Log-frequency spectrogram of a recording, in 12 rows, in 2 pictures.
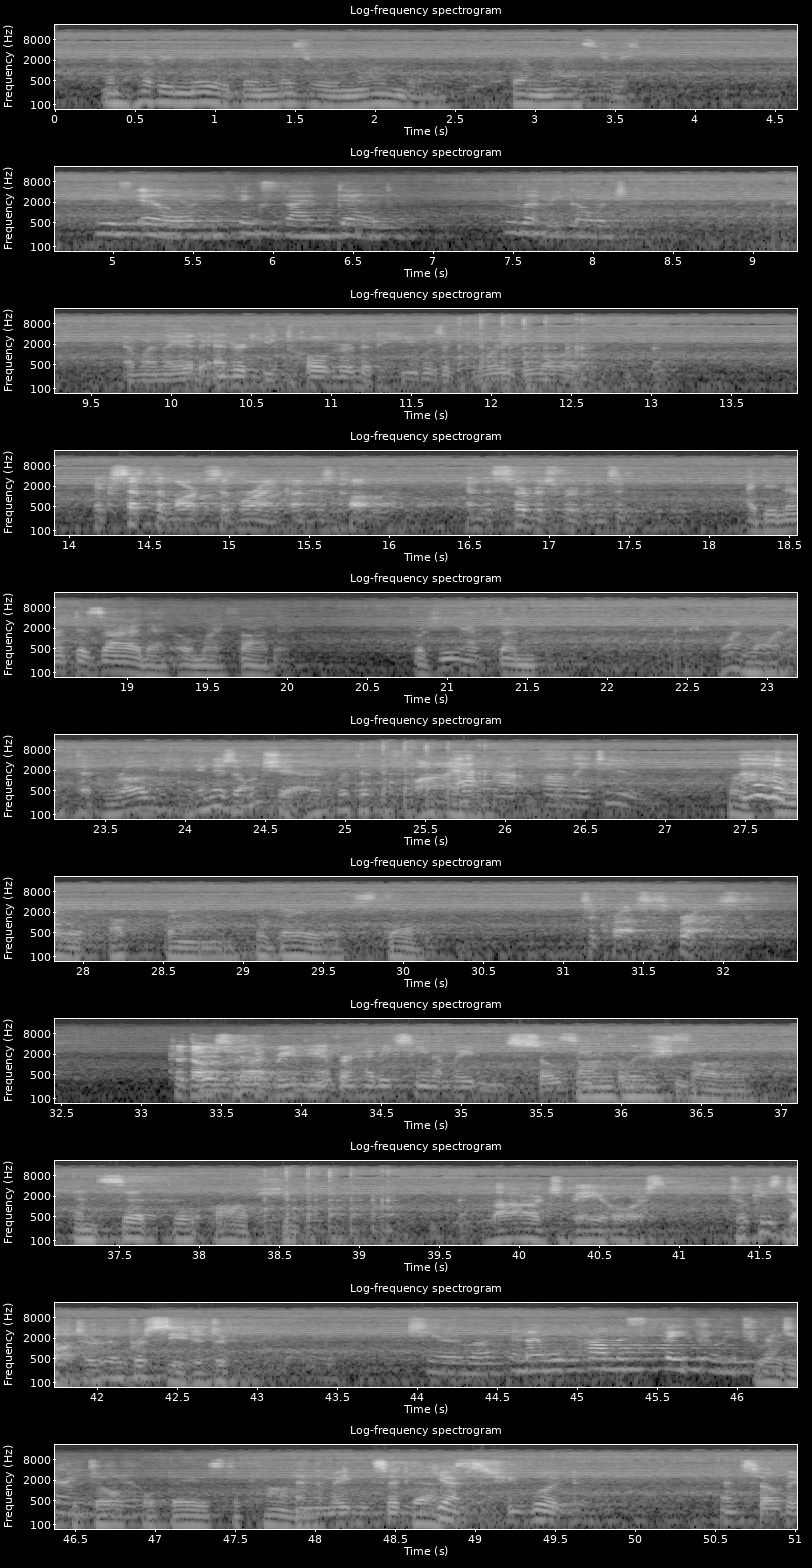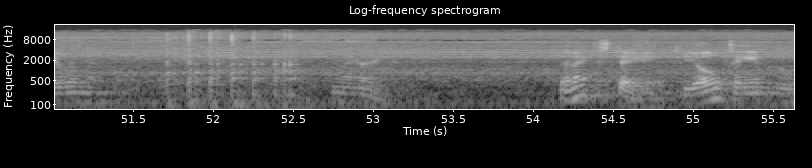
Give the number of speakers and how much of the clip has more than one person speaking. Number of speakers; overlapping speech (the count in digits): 7, about 9%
